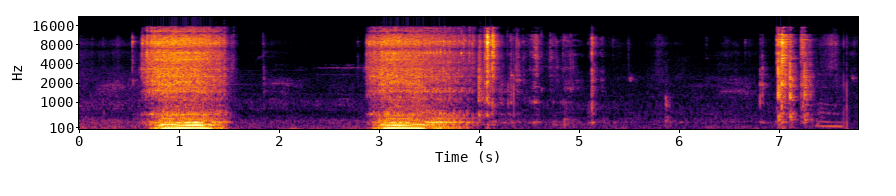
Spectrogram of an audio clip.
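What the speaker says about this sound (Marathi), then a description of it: "असे छान मस्तपैकी बारीक अशी दाब शिलाई देऊन घेऊया." A sewing machine running fine press stitching on a size-28 princess-cut blouse: two loud, steady whirring runs of about a second each, then light clicks and fabric handling.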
